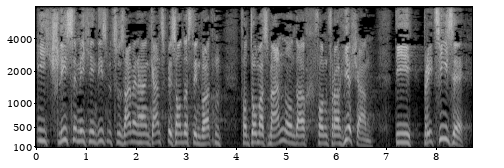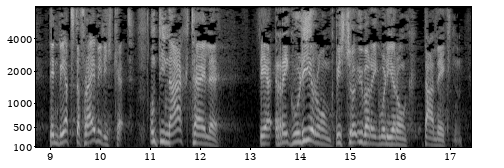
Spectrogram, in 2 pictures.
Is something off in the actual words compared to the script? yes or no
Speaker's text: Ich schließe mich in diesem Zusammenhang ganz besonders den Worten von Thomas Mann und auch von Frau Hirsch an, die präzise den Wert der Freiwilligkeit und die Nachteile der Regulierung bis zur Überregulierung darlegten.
no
